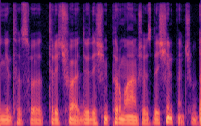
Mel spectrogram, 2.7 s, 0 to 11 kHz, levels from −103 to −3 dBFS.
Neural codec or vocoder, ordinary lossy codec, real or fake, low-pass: vocoder, 48 kHz, 128 mel bands, Vocos; Opus, 64 kbps; fake; 9.9 kHz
